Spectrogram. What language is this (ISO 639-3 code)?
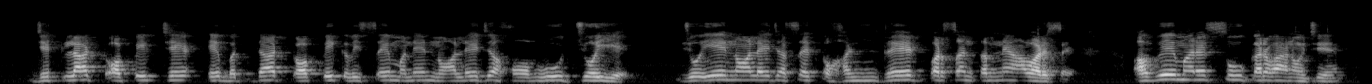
guj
